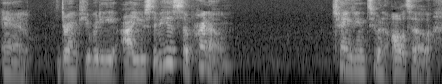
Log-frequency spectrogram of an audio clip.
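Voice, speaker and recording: Amid noticeable background noise, a woman talks at a moderate pace with lively intonation and long, frequent pauses. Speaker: singer-songwriter. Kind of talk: casual vlog monologue.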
